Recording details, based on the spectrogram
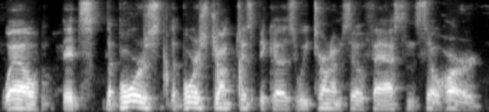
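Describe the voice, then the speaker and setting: A man, a guest on a livestream, explaining engine work in a relaxed way with lots of fillers. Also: fairly low pitch, a little slow. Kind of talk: casual technical chat.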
